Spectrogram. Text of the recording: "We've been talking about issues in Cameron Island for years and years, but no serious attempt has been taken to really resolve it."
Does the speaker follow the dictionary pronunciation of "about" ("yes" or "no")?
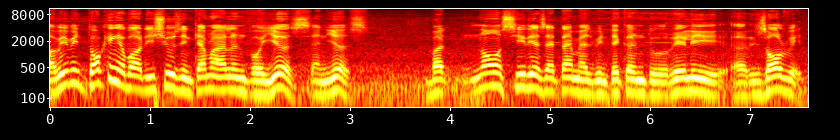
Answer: yes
